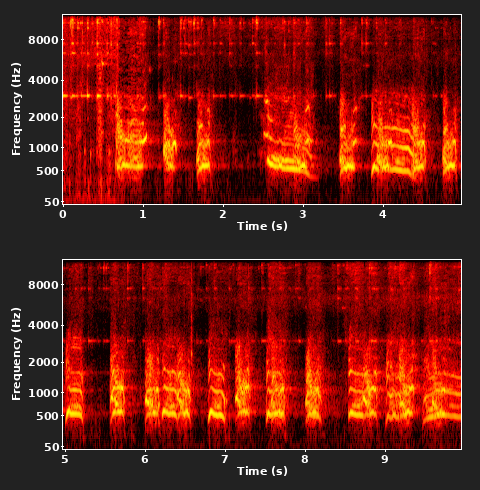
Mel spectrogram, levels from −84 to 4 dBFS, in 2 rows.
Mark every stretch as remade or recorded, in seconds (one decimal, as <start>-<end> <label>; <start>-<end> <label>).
0.0-10.0 recorded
